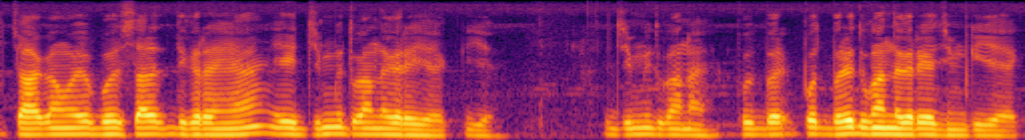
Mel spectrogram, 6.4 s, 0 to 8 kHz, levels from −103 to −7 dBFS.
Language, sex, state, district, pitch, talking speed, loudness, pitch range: Hindi, male, Haryana, Charkhi Dadri, 130 Hz, 270 wpm, -17 LUFS, 115-135 Hz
